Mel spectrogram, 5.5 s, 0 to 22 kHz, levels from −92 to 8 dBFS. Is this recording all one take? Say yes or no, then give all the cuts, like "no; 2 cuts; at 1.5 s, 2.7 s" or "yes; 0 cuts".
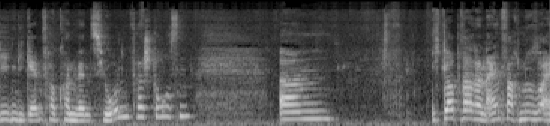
no; 2 cuts; at 4.2 s, 4.6 s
